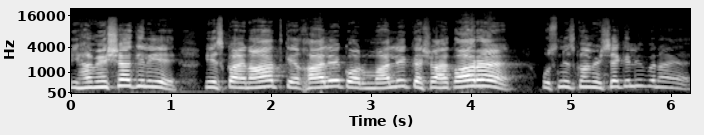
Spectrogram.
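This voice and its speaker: A man speaks in a raised, projected voice at an extremely high pitch. His intonation stays fairly even while his loudness swings widely. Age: 50s. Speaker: university professor and speaker. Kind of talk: podcast interview.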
